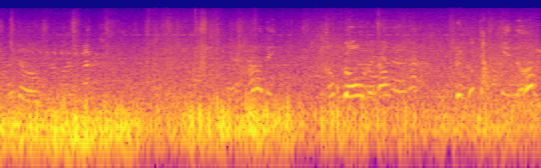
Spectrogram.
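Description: Young girls chatter and call out nearby.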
